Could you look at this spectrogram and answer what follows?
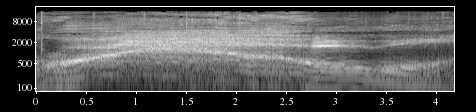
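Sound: tiger roaring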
